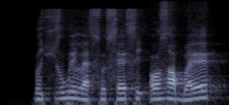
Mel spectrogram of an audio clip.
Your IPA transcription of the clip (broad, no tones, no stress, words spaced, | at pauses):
ʊçʊwɪ lasusɛsi ʔuzˤɛ bɛ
